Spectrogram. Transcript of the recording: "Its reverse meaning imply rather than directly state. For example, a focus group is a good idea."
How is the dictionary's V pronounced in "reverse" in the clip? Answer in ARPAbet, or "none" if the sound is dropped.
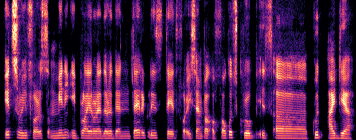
F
